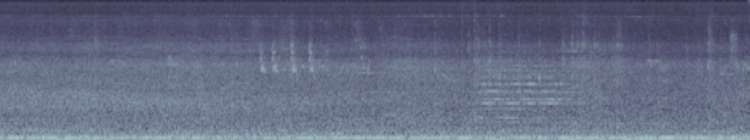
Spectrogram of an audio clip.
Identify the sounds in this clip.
car horn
